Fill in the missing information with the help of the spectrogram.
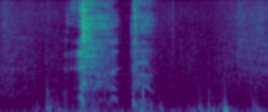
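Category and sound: human body sound, cough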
